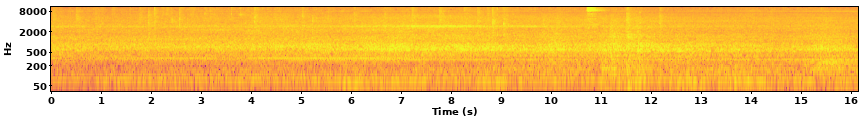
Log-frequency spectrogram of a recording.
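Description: Running noise of a Kawasaki–CRRC Qingdao Sifang CT251 metro train, heard inside the car as it travels between stations. A continuous rumble of wheels on rail carries a steady hum, growing a little louder over the first several seconds.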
